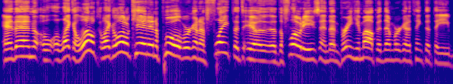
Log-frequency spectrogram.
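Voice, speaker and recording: High-pitched, clear-voiced man recapping a film. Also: a little fast, no room sound. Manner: dramatic storyteller, acting out characters' lines. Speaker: podcast guest reviewing a film. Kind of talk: animated plot recap, casual chat.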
